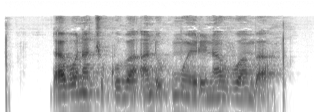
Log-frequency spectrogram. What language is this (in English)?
Taita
